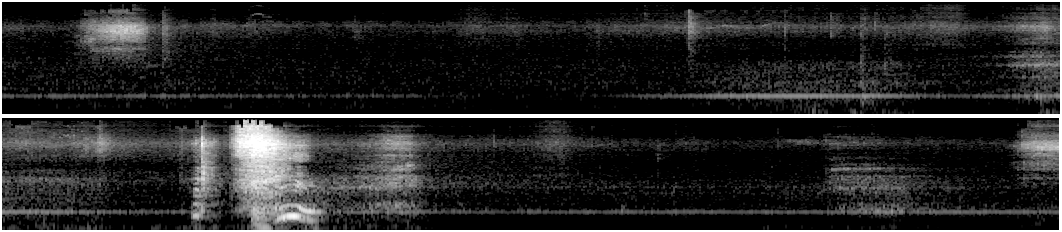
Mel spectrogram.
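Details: Forceful sneeze after a brief inhaling build-up, on waking in the morning; quiet room with steady hum.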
